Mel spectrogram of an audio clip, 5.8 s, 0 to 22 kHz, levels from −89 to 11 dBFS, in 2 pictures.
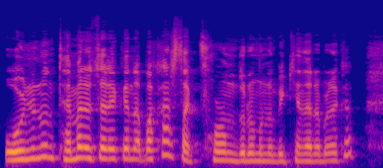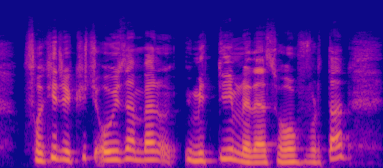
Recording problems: none

